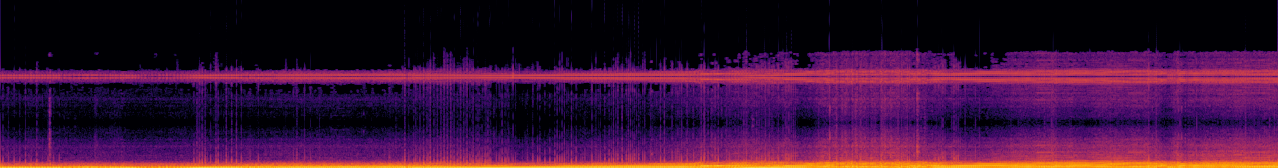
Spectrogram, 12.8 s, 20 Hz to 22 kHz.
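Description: Ferrari F430's V8 running through a Tubi exhaust with a catalytic-converter bypass, heard from inside the cabin under acceleration. Its pitch climbs with the revs several times, each climb ending in a quick drop before it rises again.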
